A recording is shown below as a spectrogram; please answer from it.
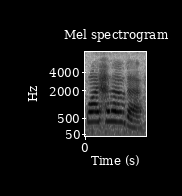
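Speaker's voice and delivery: high, slow butler greeting; hammed-up British butler hello. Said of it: "butler suit and top hat".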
